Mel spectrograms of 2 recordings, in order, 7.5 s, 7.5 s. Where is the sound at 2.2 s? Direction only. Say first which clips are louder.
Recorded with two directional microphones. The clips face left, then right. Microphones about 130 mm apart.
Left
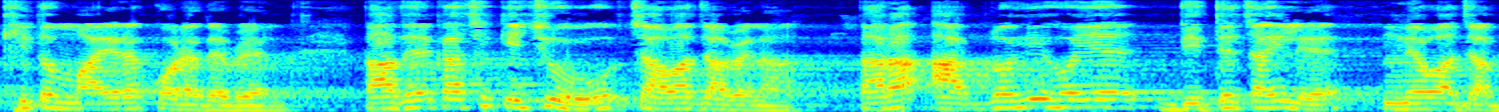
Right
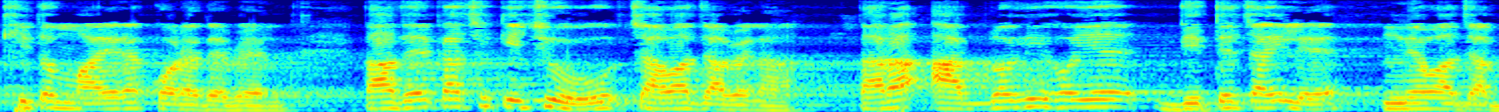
Right 3 dB; 30° right (ahead or behind).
